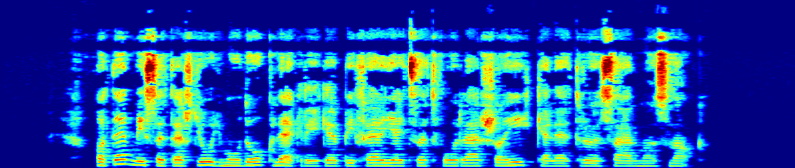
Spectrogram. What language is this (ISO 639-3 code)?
hun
